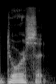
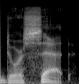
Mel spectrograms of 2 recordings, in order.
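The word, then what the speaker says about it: Dorsett: first couple of years it was Tony dorson it mhm right and he said no it's Tony Dorset the last couple of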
